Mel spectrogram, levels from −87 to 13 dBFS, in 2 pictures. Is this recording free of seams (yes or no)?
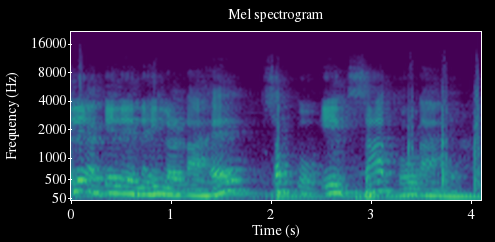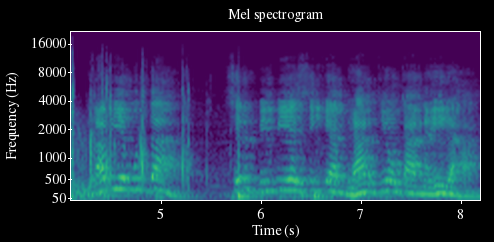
no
